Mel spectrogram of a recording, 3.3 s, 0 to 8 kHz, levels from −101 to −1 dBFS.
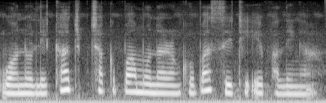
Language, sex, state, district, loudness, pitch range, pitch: Garo, female, Meghalaya, West Garo Hills, -15 LUFS, 195-245 Hz, 200 Hz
